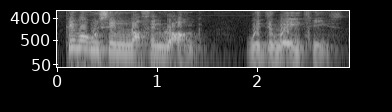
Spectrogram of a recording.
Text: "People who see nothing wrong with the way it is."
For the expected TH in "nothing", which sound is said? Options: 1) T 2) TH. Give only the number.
2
